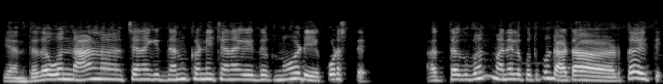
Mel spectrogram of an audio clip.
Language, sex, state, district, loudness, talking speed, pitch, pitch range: Kannada, female, Karnataka, Shimoga, -16 LUFS, 145 wpm, 230 Hz, 205-245 Hz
